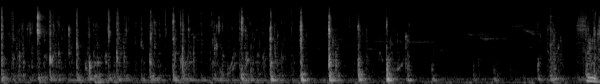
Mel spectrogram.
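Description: Automatic transmission fluid pouring from the open drain hole of a ZF Tiptronic transmission pan into a plastic container, splashing with many irregular sharp patters over a low steady hum.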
